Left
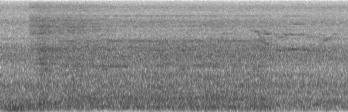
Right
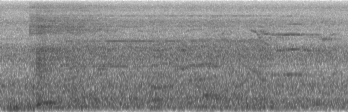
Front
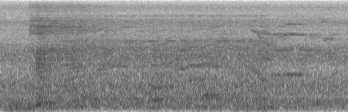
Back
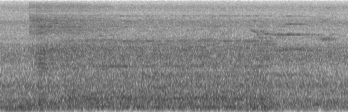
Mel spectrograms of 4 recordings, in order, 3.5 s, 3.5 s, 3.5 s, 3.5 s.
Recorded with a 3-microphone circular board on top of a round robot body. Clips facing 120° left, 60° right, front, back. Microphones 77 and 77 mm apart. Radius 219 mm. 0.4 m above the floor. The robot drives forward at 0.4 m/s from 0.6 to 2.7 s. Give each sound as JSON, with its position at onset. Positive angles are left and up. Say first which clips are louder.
{"t": 0.3, "sound": "a cupboard door", "louder": "right 4 dB, front 2 dB", "azimuth_deg": -40, "distance_m": 5.0}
